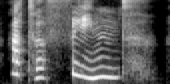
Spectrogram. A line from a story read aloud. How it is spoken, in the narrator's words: says feebly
